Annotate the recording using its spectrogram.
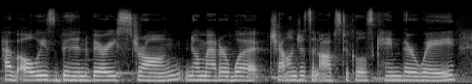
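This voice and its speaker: Over noticeable background noise and audible room echo, a woman talks at a moderate pace in a Spanish accent. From United States, Mexican immigrant family. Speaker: real estate agent. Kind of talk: personal testimony.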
